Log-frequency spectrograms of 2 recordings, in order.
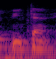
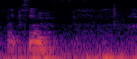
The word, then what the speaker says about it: Poutine: Oh, guerre d'Irak, Saddam Hussein, Vladimir Putin, pardon, Poutine. Bon, en anglais, ça s'écrit comme ça, ça s'écrit putain.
